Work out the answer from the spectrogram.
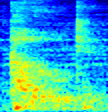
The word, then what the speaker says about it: karaoke: Where is Oh, another word that people don't like is karaoke. But I prefer karaoke because the Japanese pronunciation is koke.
